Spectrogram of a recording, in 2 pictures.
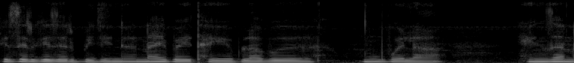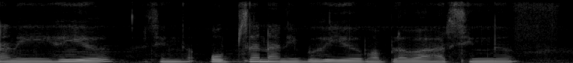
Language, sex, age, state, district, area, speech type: Bodo, female, 18-30, Assam, Baksa, rural, spontaneous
